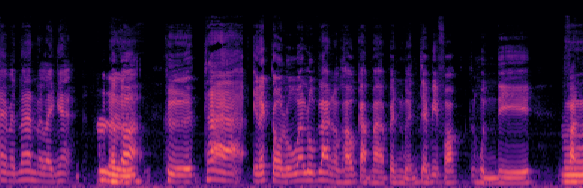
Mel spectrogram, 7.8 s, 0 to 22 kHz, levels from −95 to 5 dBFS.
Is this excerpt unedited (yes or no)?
no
